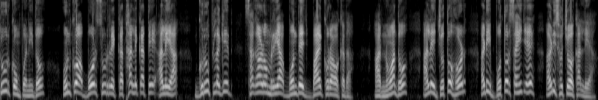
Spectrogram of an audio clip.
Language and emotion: Santali, angry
